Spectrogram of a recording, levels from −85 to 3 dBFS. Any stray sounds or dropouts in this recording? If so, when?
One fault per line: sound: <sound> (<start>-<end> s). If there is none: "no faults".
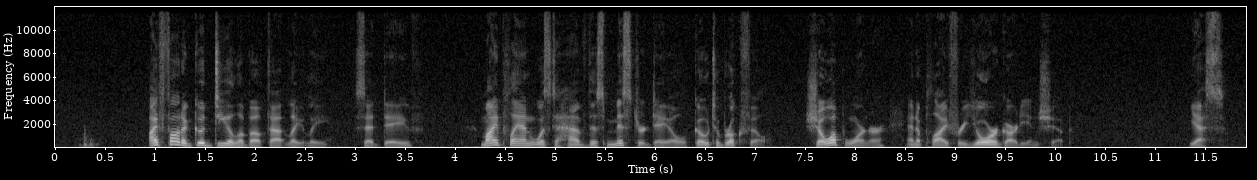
sound: tap (0.2-0.5 s)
